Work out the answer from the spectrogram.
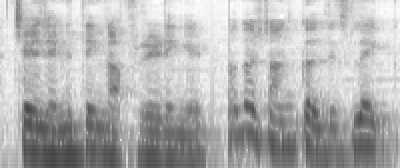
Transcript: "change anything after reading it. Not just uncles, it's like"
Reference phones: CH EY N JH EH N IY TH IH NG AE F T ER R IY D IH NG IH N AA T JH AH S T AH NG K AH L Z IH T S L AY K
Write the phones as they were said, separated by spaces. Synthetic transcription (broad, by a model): CH EY N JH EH N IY T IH NG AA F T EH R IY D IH NG IH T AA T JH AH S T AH NG K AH L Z IH T S L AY K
